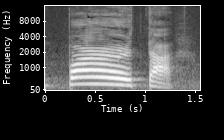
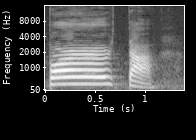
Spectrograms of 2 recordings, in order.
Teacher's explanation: o que que acontece com a ponta da língua ela faz até uma curvinha em direção a palato porta então nós temos esses dois articuladores a ponta da língua · a ponta da língua é o articulador ativo e o articulador passivo é a parte posterior do palato duro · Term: R caipira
